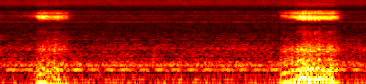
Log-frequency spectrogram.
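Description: Two low, rattling snores about four seconds apart, quiet breathing between: ordinary snoring during sleep, roughly fifteen breaths a minute.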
